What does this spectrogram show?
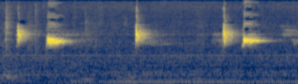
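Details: Scarlet Tanager, a West Virginia forest bird, giving its distinctive two-part chip-burr call three times: a sharp high chip then a hoarse, slightly falling burr, about every one to two seconds.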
